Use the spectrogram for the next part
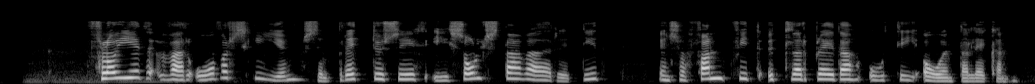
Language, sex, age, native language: Icelandic, male, 40-49, Icelandic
